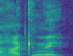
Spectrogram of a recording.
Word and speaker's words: Arachné: C'est la dernière syllabe qui va pas. Arachné.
